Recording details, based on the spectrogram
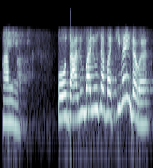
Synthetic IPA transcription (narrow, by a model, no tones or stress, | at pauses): ɦã | poːd̪aːljũɓaːlijũsãbɐt͡ɕiʋɐĩɡ̪ɐʋə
